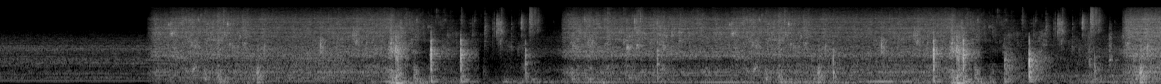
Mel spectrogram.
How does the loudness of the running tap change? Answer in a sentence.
The volume of the running tap stays about the same.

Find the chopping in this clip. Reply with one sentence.
The chopping can be heard from 3.8 to 11.5 s.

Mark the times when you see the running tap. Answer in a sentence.
The running tap can be heard from 1.4 to 11.5 s.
